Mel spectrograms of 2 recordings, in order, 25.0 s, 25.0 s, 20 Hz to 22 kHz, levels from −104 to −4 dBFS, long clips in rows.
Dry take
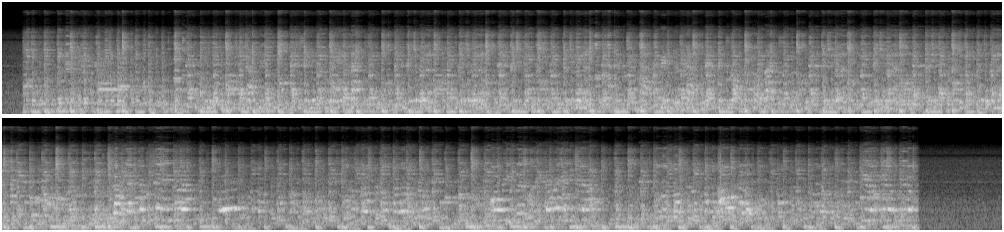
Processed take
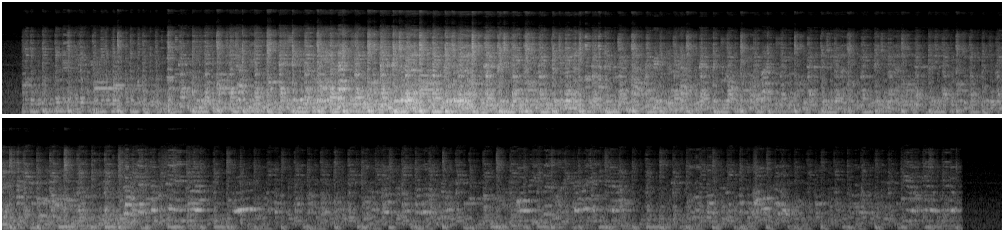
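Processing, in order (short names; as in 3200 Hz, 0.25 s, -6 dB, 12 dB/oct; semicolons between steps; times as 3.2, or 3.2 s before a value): Doppler pass-by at 5.12, 14 m/s, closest 13 m; gain -2 dB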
